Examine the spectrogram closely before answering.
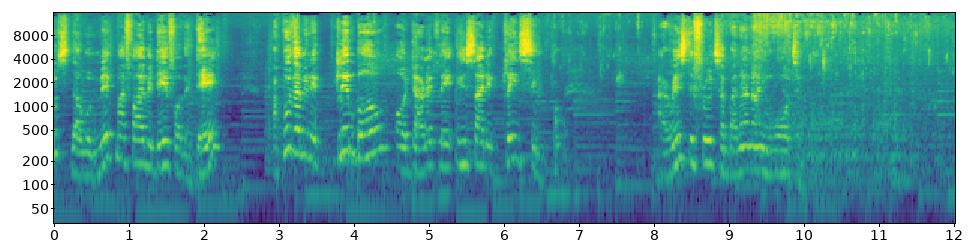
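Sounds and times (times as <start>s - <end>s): tap water running into a sink: 6.5s - 12.0s.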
